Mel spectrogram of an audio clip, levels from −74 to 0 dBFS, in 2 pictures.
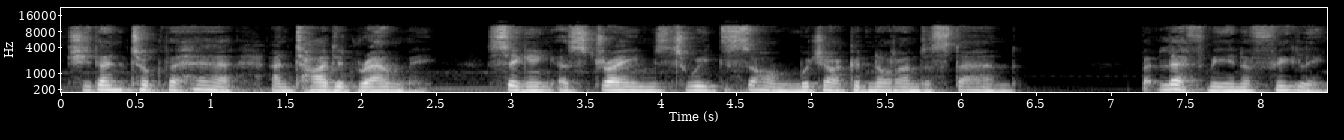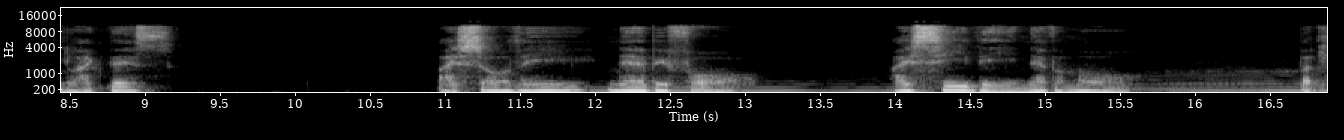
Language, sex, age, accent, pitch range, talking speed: English, male, 50-69, British, 120-155 Hz, 135 wpm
